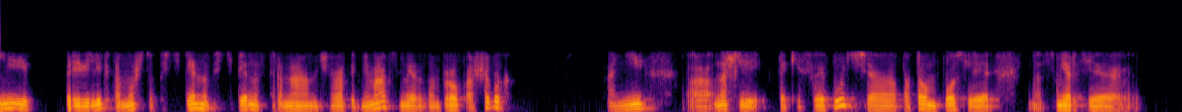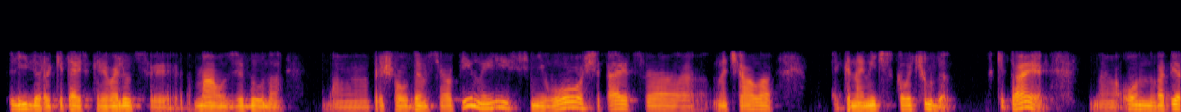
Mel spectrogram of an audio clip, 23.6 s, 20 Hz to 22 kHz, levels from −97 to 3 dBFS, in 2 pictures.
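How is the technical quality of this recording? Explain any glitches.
Pretty rough, I'm afraid: the whole recording has gone through the AMR narrowband mobile codec, and heavily.

Throughout, nothing above 3.8 kHz survives, and the speech sounds buzzy and synthetic, which fits AMR-NB's lowest mode near 4.75 kbps, rebuilding the voice from a few pulses.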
